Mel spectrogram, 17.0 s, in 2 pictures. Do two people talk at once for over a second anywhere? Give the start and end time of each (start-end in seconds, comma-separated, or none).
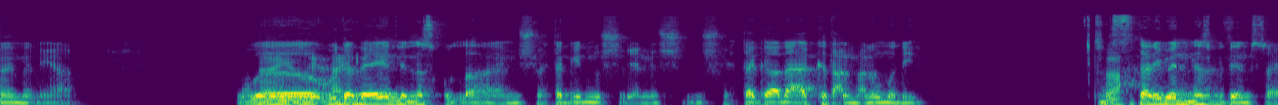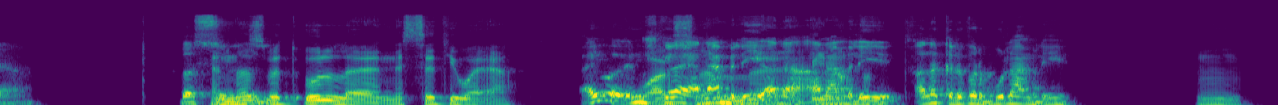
12.7-14.7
